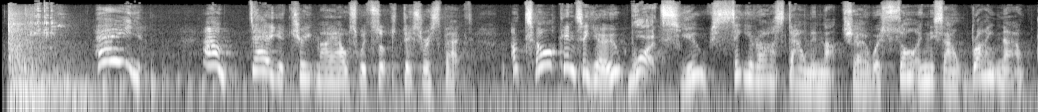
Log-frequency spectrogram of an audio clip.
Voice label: english british podcasts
